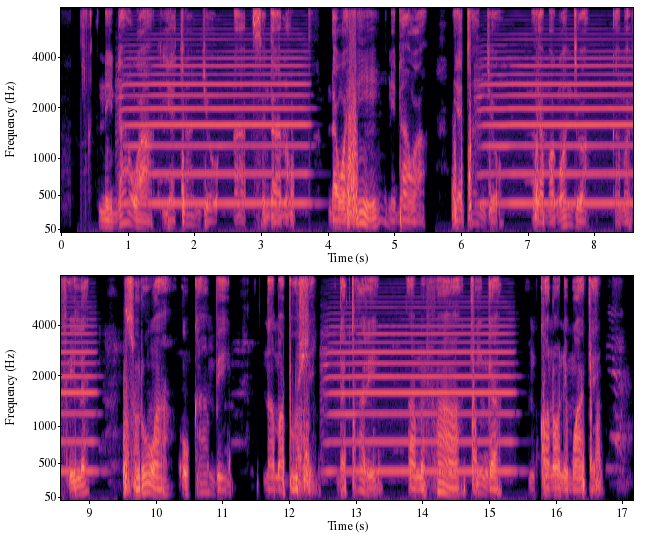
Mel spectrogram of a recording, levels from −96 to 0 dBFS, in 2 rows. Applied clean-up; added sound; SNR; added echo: none; Bowed string instrument; 2 dB; none.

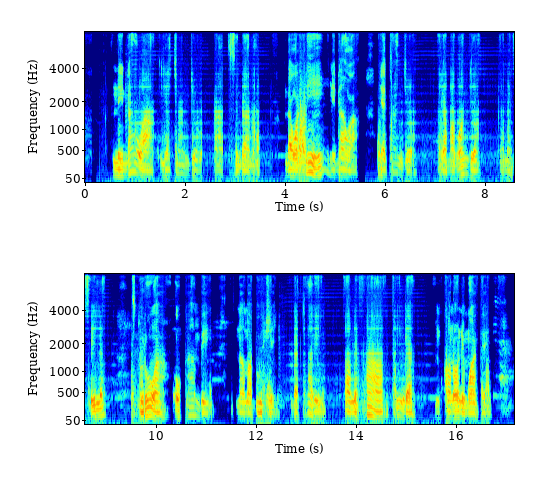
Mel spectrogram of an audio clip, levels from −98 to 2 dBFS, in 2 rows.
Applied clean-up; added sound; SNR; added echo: neural separator model SepFormer DNS4.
